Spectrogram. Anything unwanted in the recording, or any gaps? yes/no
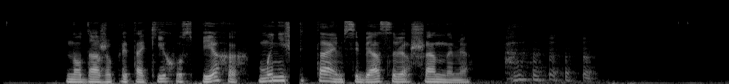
yes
